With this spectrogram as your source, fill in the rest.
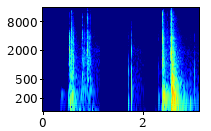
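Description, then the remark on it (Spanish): A bedroom door is handled with a few rattling knocks, then a small latch click, before someone entering the room closes it behind them with a loud thud. No one speaks. “Entré a mi habitación y cerré la puerta tras de mí.”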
